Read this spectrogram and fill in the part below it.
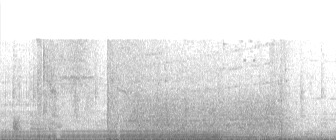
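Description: Volvo Amazon in Need for Speed Payback accelerating hard with NOS: a loud, steady engine roar with rising harmonic tones and a whoosh at about one second, continuous throughout with no talk.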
